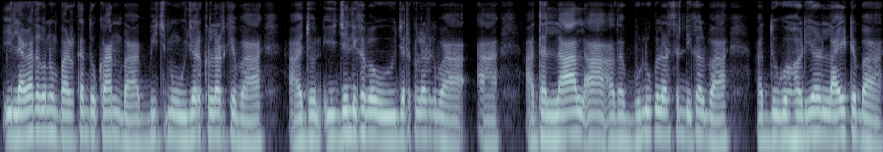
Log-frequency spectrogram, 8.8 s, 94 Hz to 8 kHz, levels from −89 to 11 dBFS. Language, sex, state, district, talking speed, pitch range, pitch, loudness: Bhojpuri, male, Bihar, Muzaffarpur, 260 wpm, 135-150 Hz, 140 Hz, -18 LUFS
